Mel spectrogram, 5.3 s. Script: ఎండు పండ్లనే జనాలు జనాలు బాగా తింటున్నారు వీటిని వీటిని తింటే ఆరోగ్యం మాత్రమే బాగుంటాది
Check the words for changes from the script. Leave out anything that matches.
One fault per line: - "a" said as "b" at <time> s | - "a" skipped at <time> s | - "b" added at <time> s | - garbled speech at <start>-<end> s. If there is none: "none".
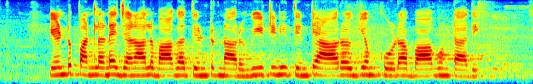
- "జనాలు" skipped at 1.6 s
- "వీటిని" skipped at 2.9 s
- "మాత్రమే" said as "కూడా" at 3.8 s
